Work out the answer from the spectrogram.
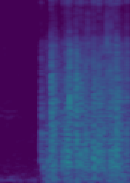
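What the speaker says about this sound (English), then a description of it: "I should probably do a proper shuffle." A deck of tarot cards gets a quick riffle shuffle, one short close burst of flapping, rattling card edges after a moment of quiet.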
